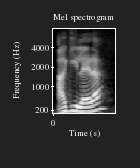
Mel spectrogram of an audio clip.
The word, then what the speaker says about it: Aguilera: By the way, it's Aguilera. – Oh, that's how you pronounce it. Everyone says Aguilera. It's like the whitest thing. It's like what happened when Midwest suburbanites started listening to pop music.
